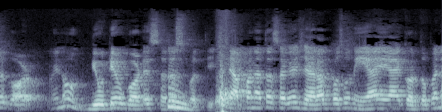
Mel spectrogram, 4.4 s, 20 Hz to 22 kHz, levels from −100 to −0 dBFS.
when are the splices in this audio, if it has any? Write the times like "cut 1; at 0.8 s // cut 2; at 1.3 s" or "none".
cut 1; at 2.2 s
